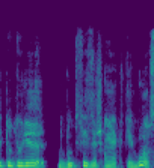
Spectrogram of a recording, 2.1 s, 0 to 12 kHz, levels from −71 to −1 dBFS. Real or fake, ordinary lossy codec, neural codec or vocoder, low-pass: fake; MP3, 64 kbps; autoencoder, 22.05 kHz, a latent of 192 numbers a frame, VITS, trained on one speaker; 9.9 kHz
